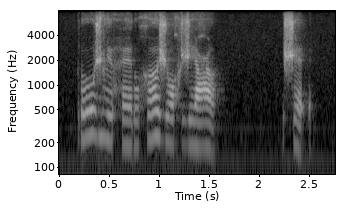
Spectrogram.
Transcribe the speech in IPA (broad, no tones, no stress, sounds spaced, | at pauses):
ɾ oː ʒ lʲ ʌ h ɛː ɾ o x ʌː ʒ oː χ ʒ e ʕ ʌ | ʃ ɛ ʔ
